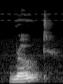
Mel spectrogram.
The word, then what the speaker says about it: wrote: Hotel Joe note wrote wrote with a W silent tote vote OD bod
